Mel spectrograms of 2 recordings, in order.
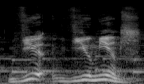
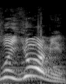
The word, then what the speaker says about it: Wyoming: He say, how do you pronounce this? And of course I said, Wyoming. And he say, no. It's Wyoming. This is US state, blin. How you not know?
